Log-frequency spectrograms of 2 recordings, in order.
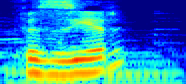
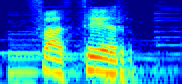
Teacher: A pronuncia portuguesa é sibilante sonora.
